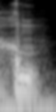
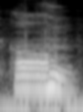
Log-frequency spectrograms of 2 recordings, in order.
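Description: First: The vowel is cut short quickly. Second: The vowel is held for two beats. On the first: The speaker calls it wrong. "Không phải là hùm" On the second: The speaker calls it right. "kéo dài hai nhịp rồi mới đóng chữ u đó lại"

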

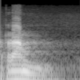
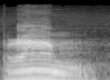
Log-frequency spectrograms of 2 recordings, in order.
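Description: First: The vowel is said short. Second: The vowel is drawn out long. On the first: "Chữ này đọc là ram" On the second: "Kéo dài một chút"

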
